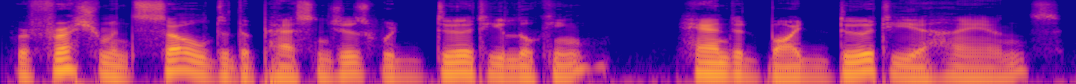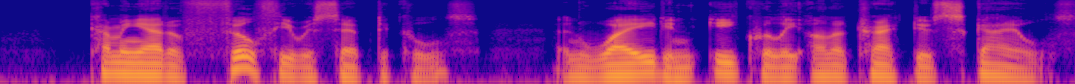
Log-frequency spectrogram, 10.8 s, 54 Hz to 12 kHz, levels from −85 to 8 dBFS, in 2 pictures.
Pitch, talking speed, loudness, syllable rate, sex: 95 Hz, 130 wpm, -21 LUFS, 4.8 syllables/s, male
